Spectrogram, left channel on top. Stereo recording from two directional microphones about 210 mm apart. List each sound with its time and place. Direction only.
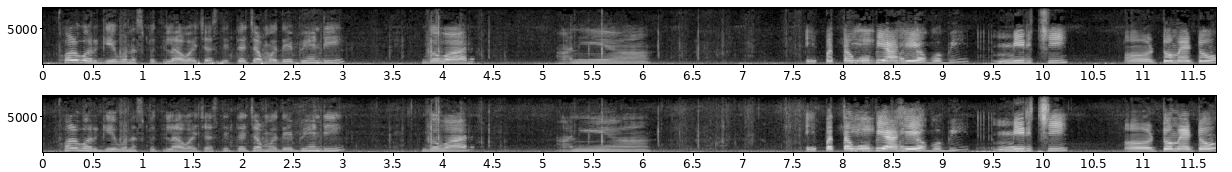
0.2 s speech: 50° left (ahead or behind)
3.8 s speech: 55° left (ahead or behind)
5.1 s speech: 45° left (ahead or behind)
5.6 s speech: 30° left (ahead or behind)
7.6 s speech: centre (ahead or behind)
